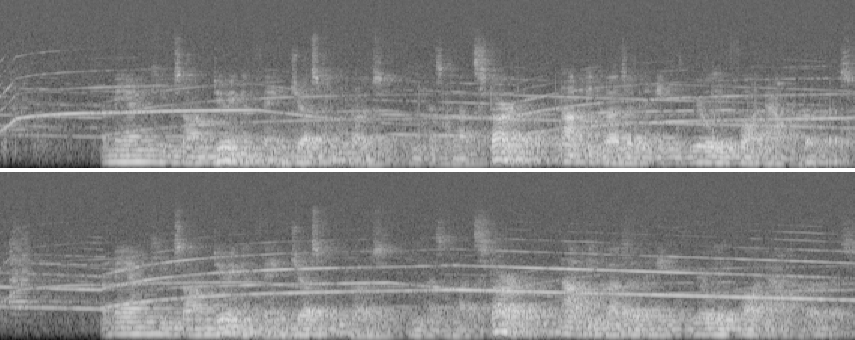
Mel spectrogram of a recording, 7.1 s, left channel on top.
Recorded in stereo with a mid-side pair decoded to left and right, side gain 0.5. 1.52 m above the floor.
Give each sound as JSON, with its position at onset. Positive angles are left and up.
{"t": 0.8, "sound": "a man speaking", "azimuth_deg": -5, "distance_m": 5.0}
